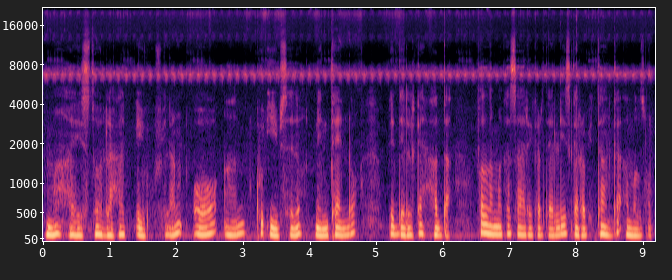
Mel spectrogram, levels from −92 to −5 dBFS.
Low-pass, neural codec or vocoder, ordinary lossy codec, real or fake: none; none; none; real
